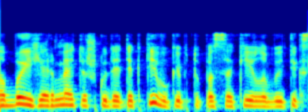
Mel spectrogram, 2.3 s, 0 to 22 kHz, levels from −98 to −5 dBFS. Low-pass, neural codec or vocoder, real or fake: 7.2 kHz; none; real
